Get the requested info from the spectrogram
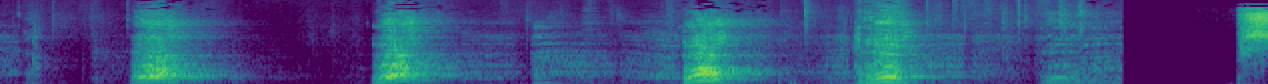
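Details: Dog among farm animal sounds for children, four loud, gruff barks spaced roughly a second apart, with softer grunting sounds between them and a short burst of another sound at the end.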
